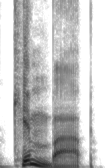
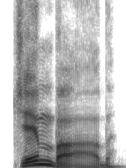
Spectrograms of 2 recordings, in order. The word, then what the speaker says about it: Kimbap: The result was him walking into restaurants and confidently asking for Kimbap, but pronouncing it Jim Bob.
